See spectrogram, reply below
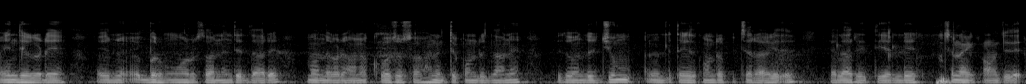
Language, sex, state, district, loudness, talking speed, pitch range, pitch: Kannada, male, Karnataka, Dakshina Kannada, -32 LUFS, 130 wpm, 95-100 Hz, 100 Hz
